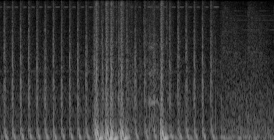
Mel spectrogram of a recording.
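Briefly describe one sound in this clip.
An explosion booms nearby.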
